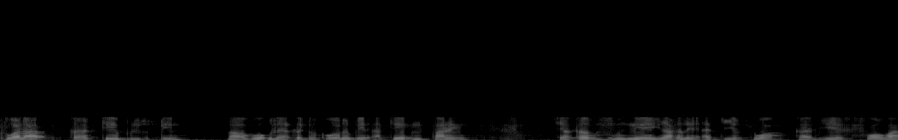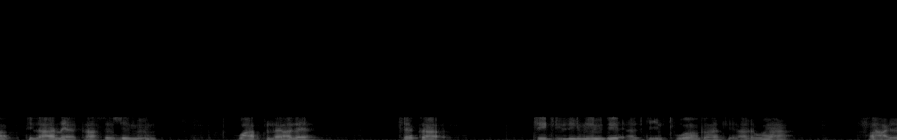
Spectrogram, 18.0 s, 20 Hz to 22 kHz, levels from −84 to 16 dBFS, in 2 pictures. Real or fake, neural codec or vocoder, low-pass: fake; codec, 16 kHz in and 24 kHz out, 0.6 kbps, FireRedTTS-2 codec; 3.6 kHz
